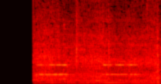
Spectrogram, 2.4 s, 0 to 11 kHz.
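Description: A train from Italy hums steadily at Menton-Garavant station in France, 2 km from the border, where trains are inspected, with a dense mechanical rumble and faint high whining tones, starting abruptly after a brief silence and continuing evenly without any voices.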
